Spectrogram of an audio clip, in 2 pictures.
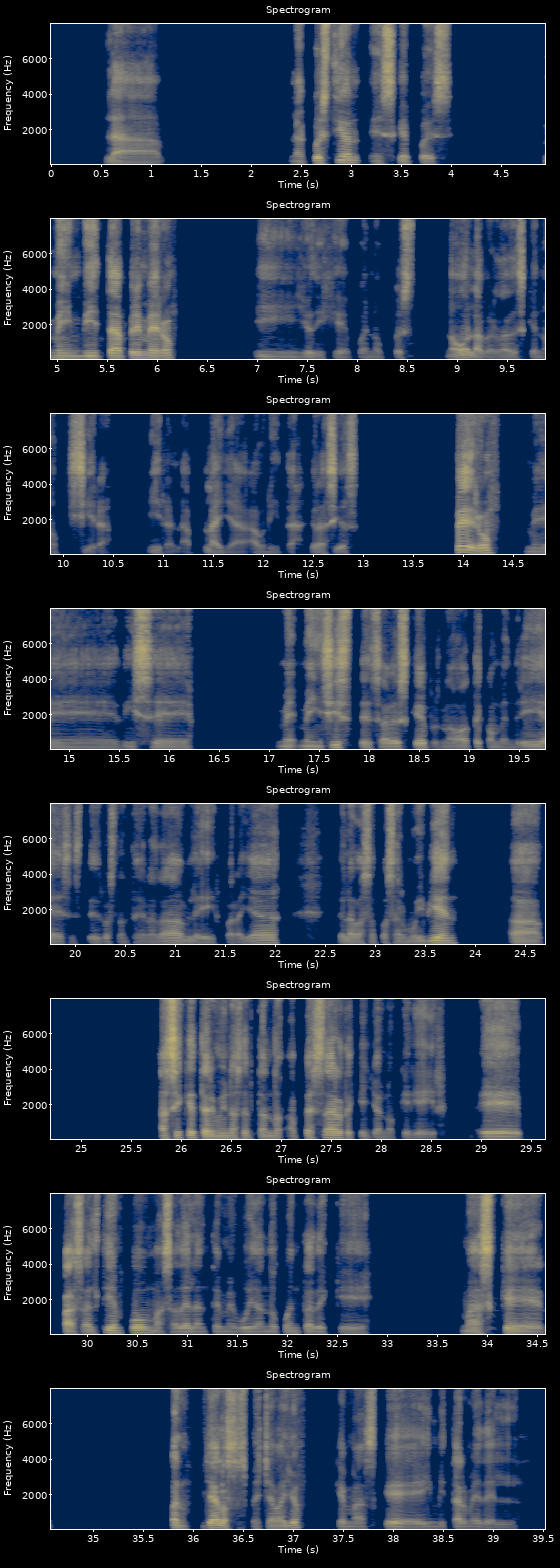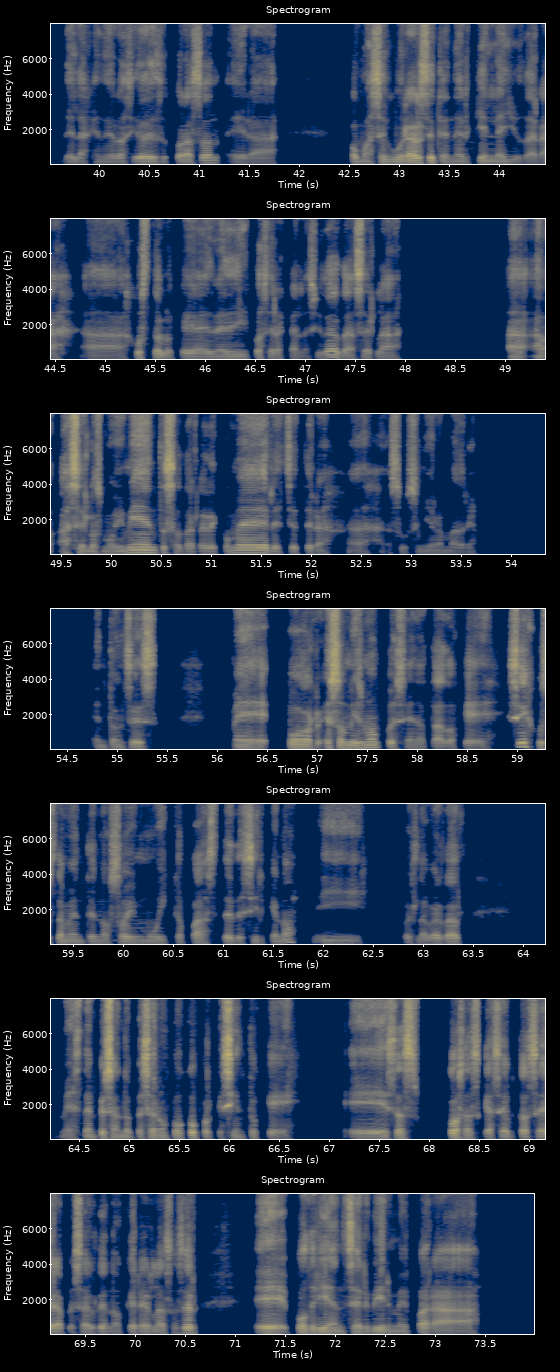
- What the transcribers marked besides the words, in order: none
- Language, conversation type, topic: Spanish, advice, ¿Cómo puedo aprender a decir no y evitar distracciones?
